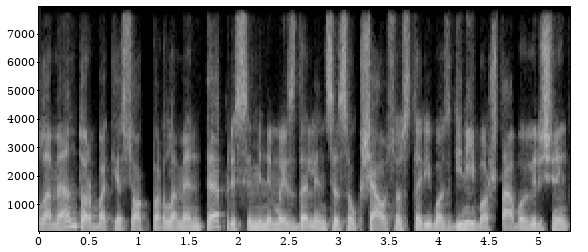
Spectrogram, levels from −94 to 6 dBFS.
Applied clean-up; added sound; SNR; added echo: none; none; none; none.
